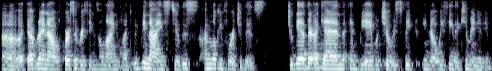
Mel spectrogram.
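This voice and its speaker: A woman's voice: lowish voice, level tone, moderate pace, a bit bright. A woman speaking hesitantly on a video call as a parent, with many fillers. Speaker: participant parent. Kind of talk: casual video call chat. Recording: muffled lo-fi call audio.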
